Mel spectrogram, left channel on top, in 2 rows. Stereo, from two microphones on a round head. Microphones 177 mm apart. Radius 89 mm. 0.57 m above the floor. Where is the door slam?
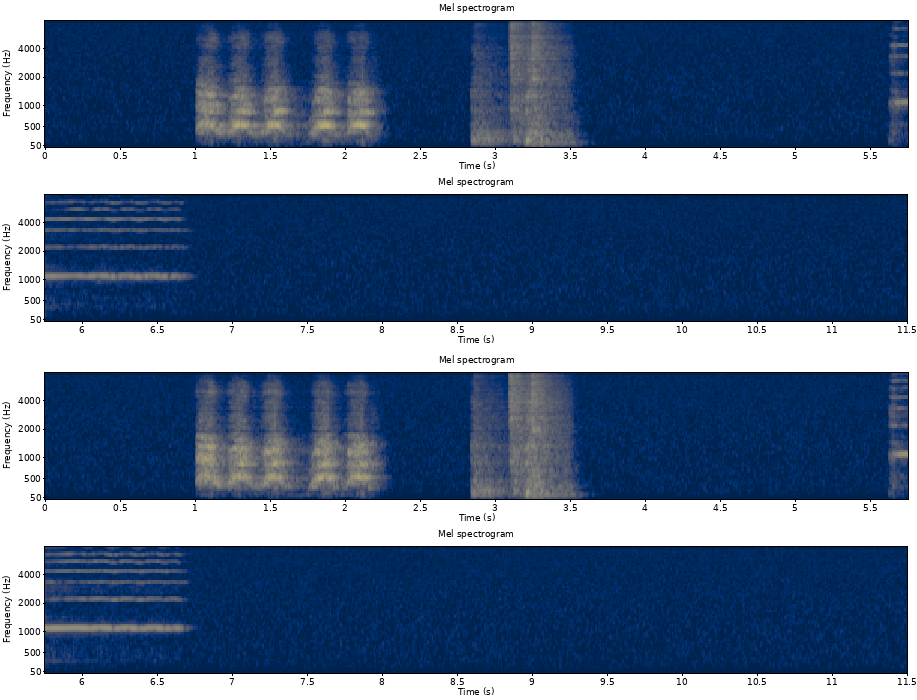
70° right (ahead or behind), 4.5 m.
